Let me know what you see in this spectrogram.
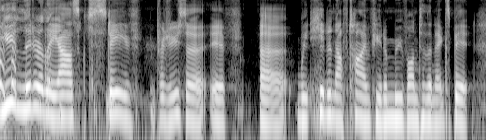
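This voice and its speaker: A woman speaks at a moderate pace with an Australian accent. Her pitch is medium, with ordinary variation. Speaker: comedian. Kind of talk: casual chat.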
